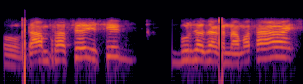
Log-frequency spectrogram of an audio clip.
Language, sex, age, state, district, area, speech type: Bodo, male, 60+, Assam, Kokrajhar, rural, conversation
